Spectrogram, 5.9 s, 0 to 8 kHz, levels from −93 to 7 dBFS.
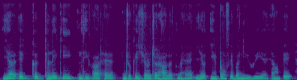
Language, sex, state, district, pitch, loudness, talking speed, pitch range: Hindi, male, Bihar, Samastipur, 175 Hz, -39 LUFS, 210 wpm, 160-180 Hz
